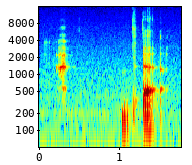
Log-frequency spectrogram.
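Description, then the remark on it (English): A guttural burp: a brief low croak followed by a louder, throaty belch, with a small breathy sound just before, and no talking around it. “Burp That's to that. What I think of that.”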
